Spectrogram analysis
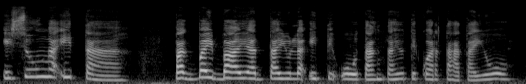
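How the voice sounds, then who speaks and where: An actress with an Ilocano accent playing an outspoken, reproachful young student daughter in a radio drama, scolding and complaining. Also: female voice, sits high, a little slow, fairly bright tone, no echo.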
